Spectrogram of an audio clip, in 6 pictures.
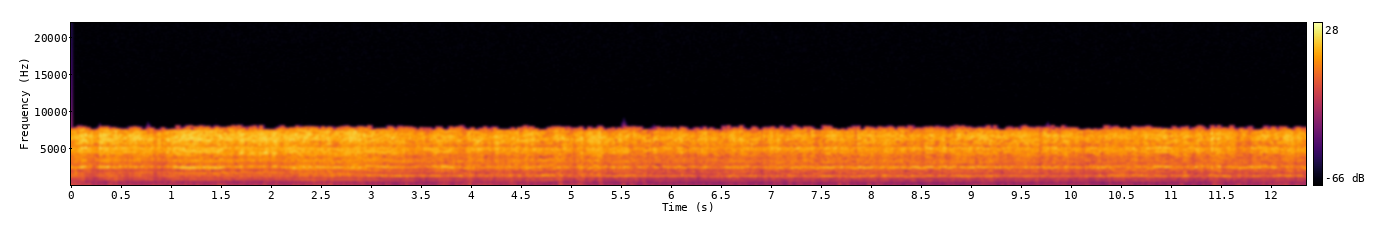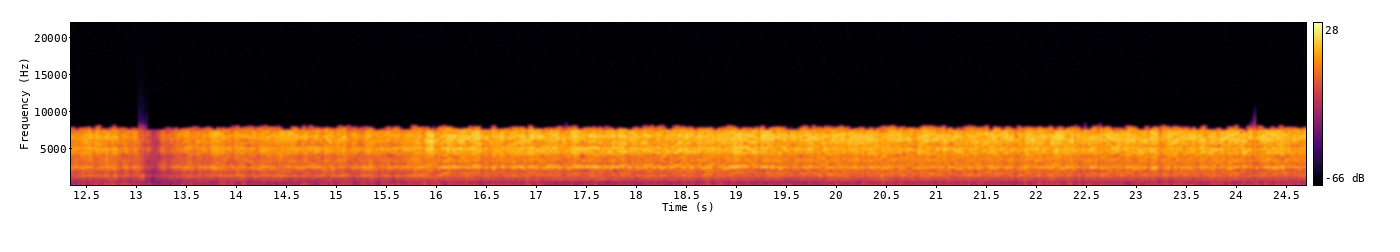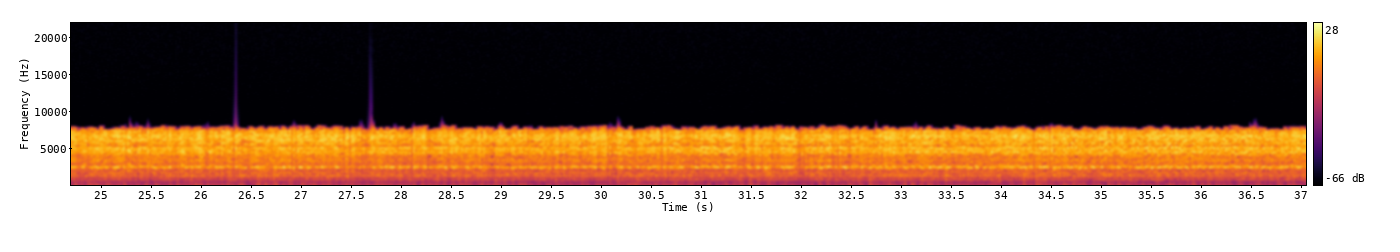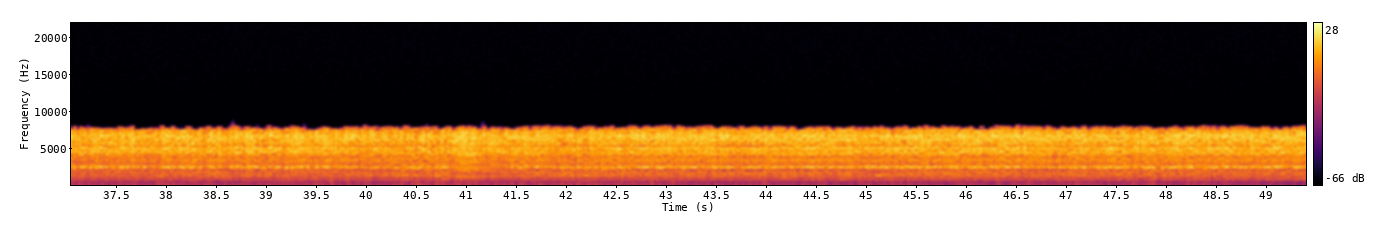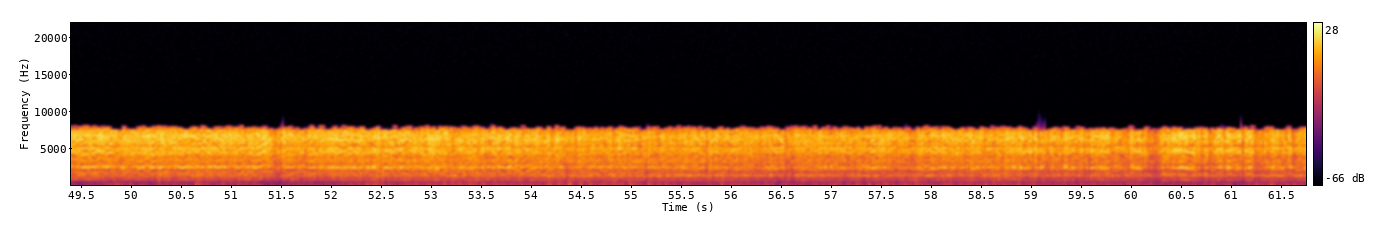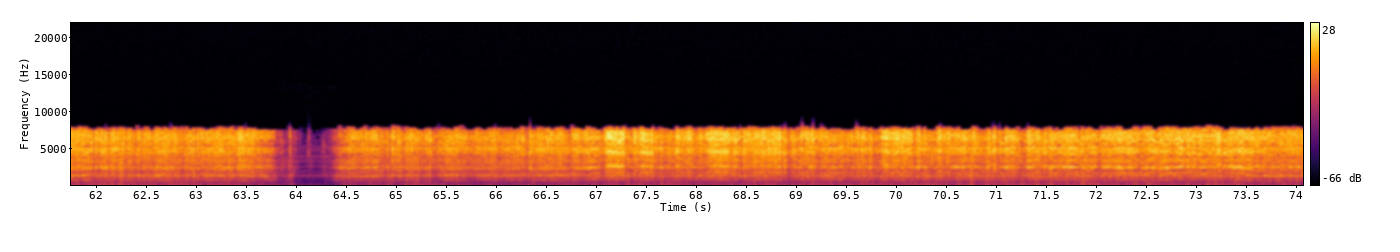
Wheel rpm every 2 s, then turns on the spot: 230, 200, 160, 160, 160, 160, 130, 150, 200, 210, 220, 220, 230, 220, 220, 220, 220, 220, 220, 220, 230, 230, 230, 230, 240, 230, 210, 200, 190, 200, 200, 180, 130, 200, 230, 230, 220.
none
